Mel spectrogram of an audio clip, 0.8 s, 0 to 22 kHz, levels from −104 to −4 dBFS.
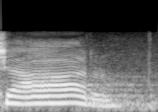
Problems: constant background noise, echo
